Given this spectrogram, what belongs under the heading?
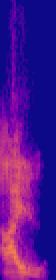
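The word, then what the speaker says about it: aisle: is a homonym it's it's pronounced exactly the same way i'll it's the same pronunciation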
